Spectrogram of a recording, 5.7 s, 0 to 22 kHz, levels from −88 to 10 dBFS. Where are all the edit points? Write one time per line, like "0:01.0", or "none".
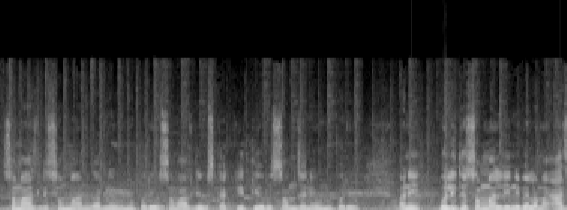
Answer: none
